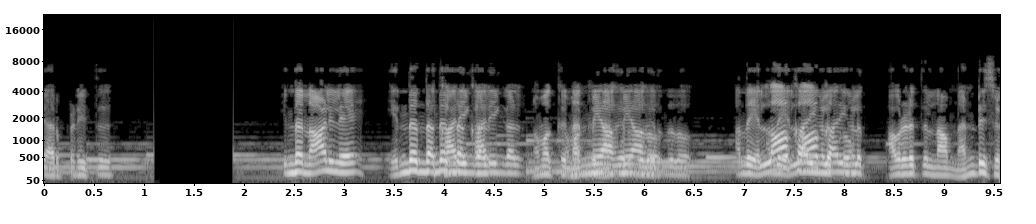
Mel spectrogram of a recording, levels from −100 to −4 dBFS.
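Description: A rebuffering stall hits at 1.10 s: the player runs dry of downloaded audio, the sound drops to silence, and it picks up again at 1.90 s from exactly the point where it broke off. The gap adds about 0.8 s to the running time without removing anything, so the clip simply pauses mid-flow and then carries on as if nothing had happened, with no skipped material on either side of the hole.

A doubled audio track runs from 3.91 s to 8.21 s, where a second full-band copy of the sound trails the original by roughly 0.3 s, sitting about 5 dB lower. It has no room tail or colouring of its own, which sets it apart from an echo, and it switches on and off abruptly at both ends. This most likely comes from the same signal being mixed in twice through a slower path.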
